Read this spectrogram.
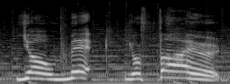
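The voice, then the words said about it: Imitates another person's voice. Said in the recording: “my best Stallone impression”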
